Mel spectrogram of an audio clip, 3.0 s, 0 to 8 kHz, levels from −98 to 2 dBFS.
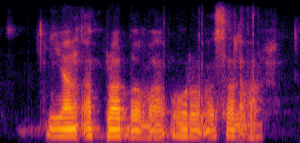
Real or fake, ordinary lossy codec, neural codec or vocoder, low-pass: fake; Opus, 32 kbps; codec, 16 kHz, 4 kbps, X-Codec, WavLM features, trained on Multilingual LibriSpeech; 7.2 kHz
